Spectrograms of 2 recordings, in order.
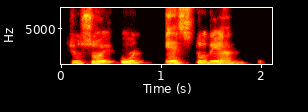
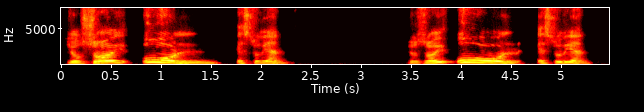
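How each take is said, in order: First: "estudiante" lifted and stressed, at a slow pace; higher, slow line that highlights "estudiante"; fuerza en ESTUDIANTE. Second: "un" stretched high and loud, "estudiante" dropped; slow, lean hard and long on "un"; fuerza en UN. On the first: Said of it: "más elevada a la palabra estudiante". (expresión elevada en "estudiante") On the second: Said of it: "como algo así". ("un" alargado con mucha fuerza de voz) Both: Shown as a demonstration.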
